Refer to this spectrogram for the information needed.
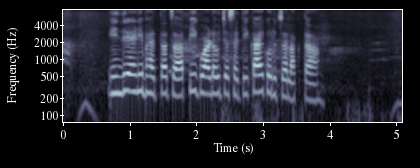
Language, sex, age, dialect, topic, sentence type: Marathi, female, 25-30, Standard Marathi, agriculture, question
